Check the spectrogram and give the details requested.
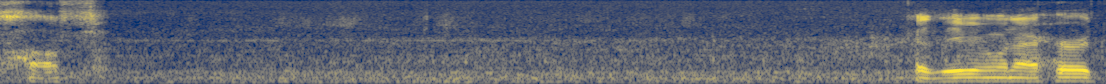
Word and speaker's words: Hough: I've always thought for the longest time even growing up as a kid I thought it was pronounced hogue. But it's actually pronounced huff.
